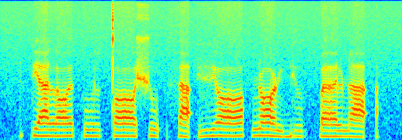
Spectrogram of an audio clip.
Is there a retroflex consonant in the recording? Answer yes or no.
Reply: yes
